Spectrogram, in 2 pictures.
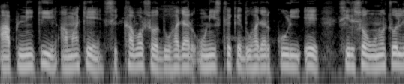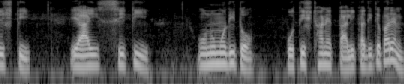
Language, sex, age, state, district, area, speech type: Bengali, male, 45-60, West Bengal, Hooghly, urban, read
